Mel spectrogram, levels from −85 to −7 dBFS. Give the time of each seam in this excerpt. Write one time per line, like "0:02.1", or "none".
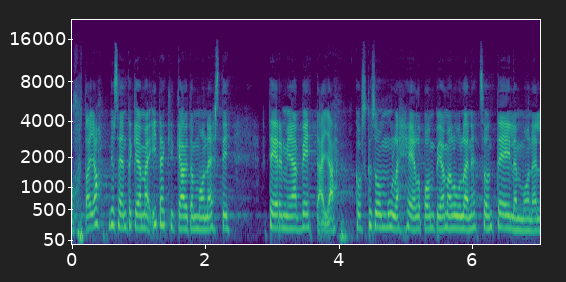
none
